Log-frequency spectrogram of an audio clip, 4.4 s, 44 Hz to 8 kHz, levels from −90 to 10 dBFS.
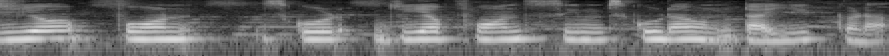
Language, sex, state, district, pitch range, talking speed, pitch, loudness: Telugu, female, Andhra Pradesh, Sri Satya Sai, 210-225 Hz, 120 wpm, 215 Hz, -16 LUFS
